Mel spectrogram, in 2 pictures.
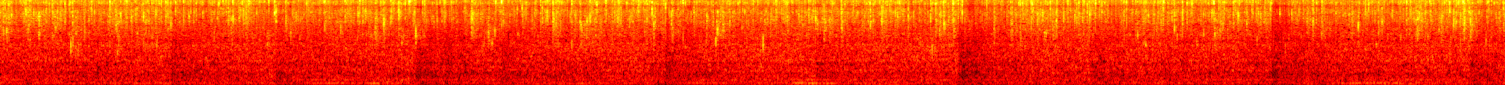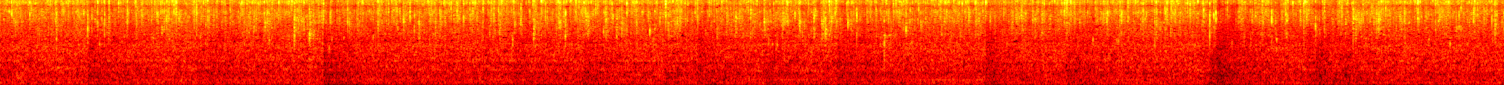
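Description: Heavy rain pouring steadily, a dense even hiss of drops that never lets up.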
